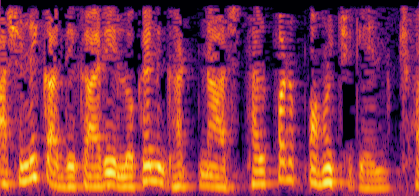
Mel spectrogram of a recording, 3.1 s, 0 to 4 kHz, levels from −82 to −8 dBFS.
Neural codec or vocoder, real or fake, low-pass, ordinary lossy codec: none; real; 3.6 kHz; none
